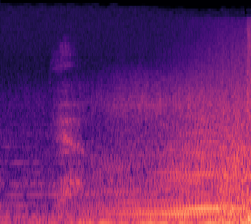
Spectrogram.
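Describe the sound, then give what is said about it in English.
A sports car engine revs and roars outside a glass-fronted warehouse. The low engine tone holds steady while the sound grows louder toward the end. “A sports car races through the air outside a glass-fronted warehouse”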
